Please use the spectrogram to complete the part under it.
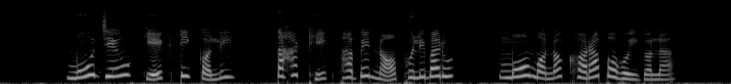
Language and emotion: Odia, sad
